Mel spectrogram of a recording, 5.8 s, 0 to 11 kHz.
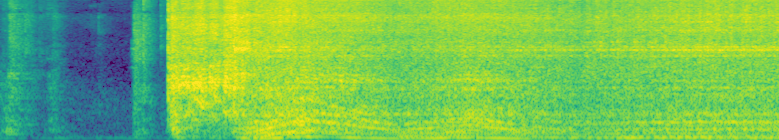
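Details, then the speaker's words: Morris Minor 1000 van with Judson supercharger, one-barrel carburettor, air filter fitted, good oil pressure: idle keeps rising and sagging, racing or cutting off, no steady speed; unstable idle, owner plans to adjust idle jet. "so having a hard time getting it to pick a constant speed seems to like either go crazy or cut off"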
